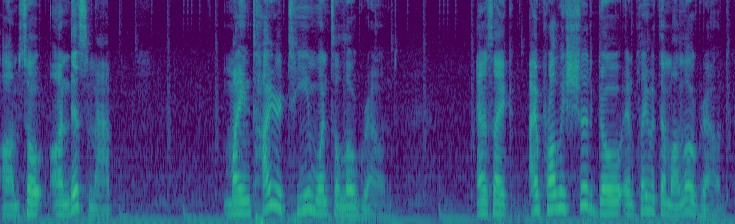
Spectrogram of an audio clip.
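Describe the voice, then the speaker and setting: A man calmly breaking down his own match footage, thinking aloud and stopping to rewind and check his plays. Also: fairly high pitch. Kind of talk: casual vod review commentary.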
